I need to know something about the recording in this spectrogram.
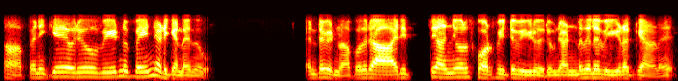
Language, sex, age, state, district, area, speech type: Malayalam, male, 18-30, Kerala, Wayanad, rural, conversation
